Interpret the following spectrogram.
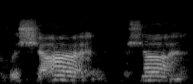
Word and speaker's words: Rashaann: He's everywhere, and it's spelled RASHAANN_Karma, KARMA. Rashawn.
